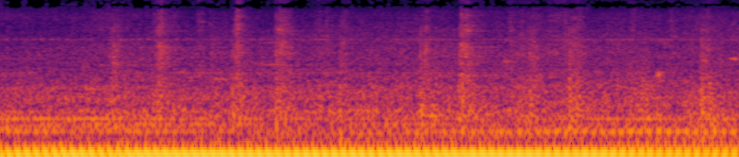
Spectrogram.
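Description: Freight trains passing: a loud steady low diesel locomotive throb, with wagon wheels clicking in pairs over rail joints as the freight cars roll by close.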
